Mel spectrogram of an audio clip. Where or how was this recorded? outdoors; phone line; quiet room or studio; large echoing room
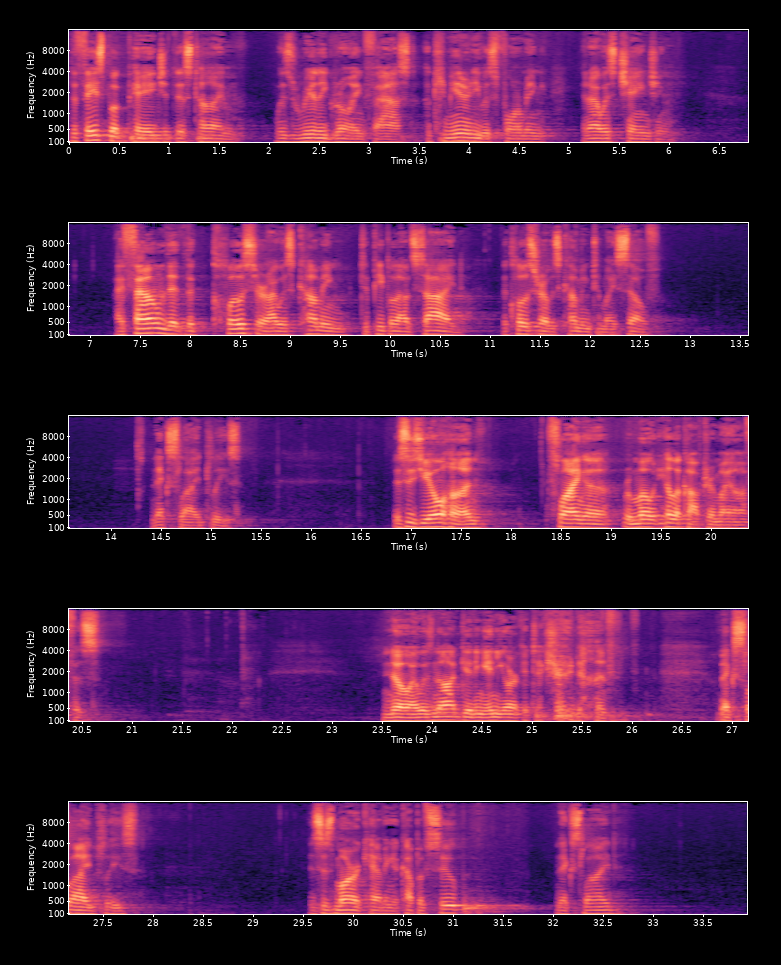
large echoing room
